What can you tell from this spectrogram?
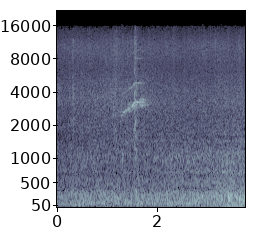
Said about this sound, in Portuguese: acho que eu vou fazer um drops do ASMR, porque eu tô aqui no meio do mato. Tá caindo uma chuva agora.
